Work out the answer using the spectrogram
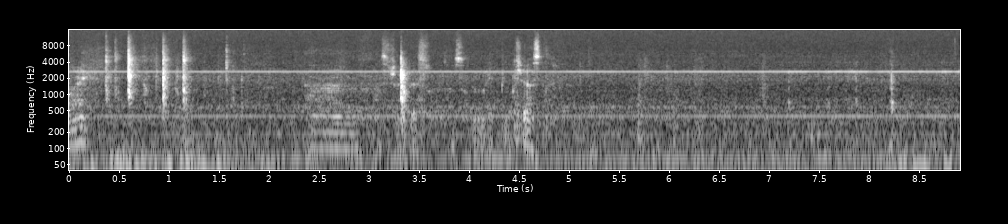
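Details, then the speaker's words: PYE Model 762 shortwave receiver (about 70 years old), final alignment after switching to a bigger screwdriver: clean steady tone, no drift or crackle, under a few knob clicks; trimmer tuned for maximum meter before RF trimmers. "just i think i got it that time [Music] bingo tuned for maximum meter there we are"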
